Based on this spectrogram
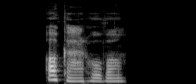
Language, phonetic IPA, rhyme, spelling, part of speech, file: Hungarian, [ˈɒkaːrɦovɒ], -vɒ, akárhova, adverb, Hu-akárhova.ogg
- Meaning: anywhere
